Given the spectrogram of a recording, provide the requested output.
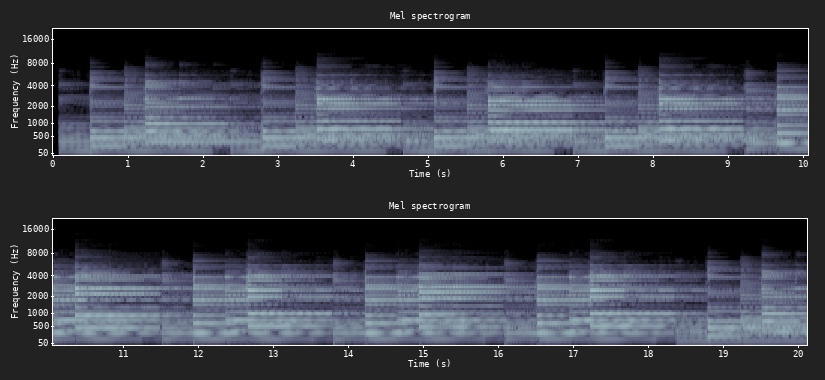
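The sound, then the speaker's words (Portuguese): A sustained electronic keyboard plays chords over a steady bass line, its tones wavering with a strong, wobbling vibrato and chorus-like shimmer, continuous and fairly loud with no voices. “Então eu utilizei em alguns momentos para aliviar a tensão rítmica uma guitarra com um vibrato bem intenso é, para dar essa aliviada e ao mesmo tempo, ó, algo vai acontecer.”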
